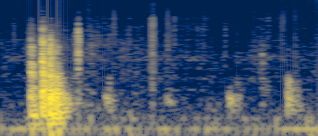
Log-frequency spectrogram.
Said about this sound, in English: Shh, huh? The door's opening. Yeah, somebody's coming out.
